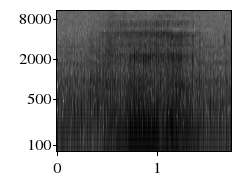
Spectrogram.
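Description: One drawn-out, vibrating snore on an in-breath; ordinary snoring.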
